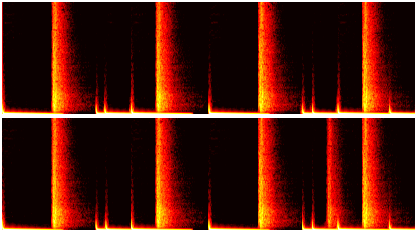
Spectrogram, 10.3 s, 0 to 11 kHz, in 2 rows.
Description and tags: TruthBeat 2 is the kick drum and claps without the snare overlayed on 2 and 4.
